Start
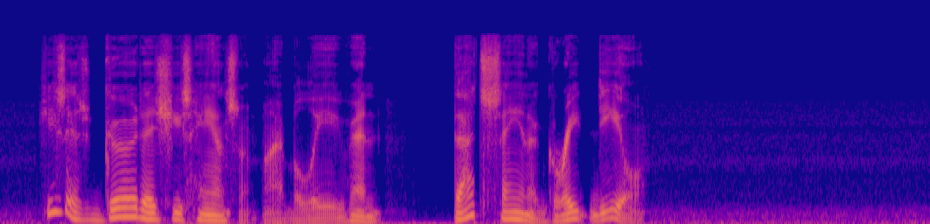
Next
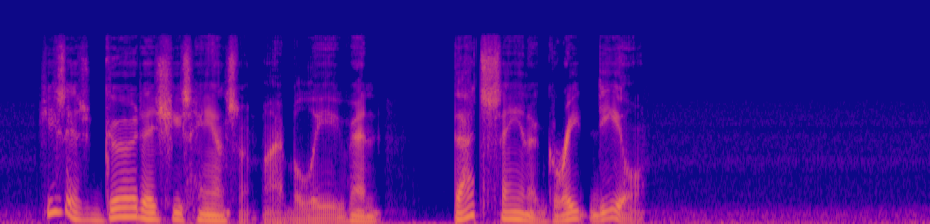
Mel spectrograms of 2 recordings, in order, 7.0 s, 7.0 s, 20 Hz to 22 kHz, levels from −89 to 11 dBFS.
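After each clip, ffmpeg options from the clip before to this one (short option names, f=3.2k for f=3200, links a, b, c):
-af "bass=f=250:g=2,treble=f=4k:g=-5"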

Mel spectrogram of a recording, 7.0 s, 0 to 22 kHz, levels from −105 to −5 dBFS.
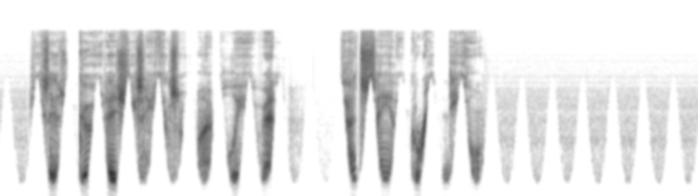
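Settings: -af "afftfilt=real='re*gte(b*sr/1024,310*pow(4400/310,0.5+0.5*sin(2*PI*3.3*pts/sr)))':imag='im*gte(b*sr/1024,310*pow(4400/310,0.5+0.5*sin(2*PI*3.3*pts/sr)))':win_size=1024:overlap=0.75,volume=-2dB"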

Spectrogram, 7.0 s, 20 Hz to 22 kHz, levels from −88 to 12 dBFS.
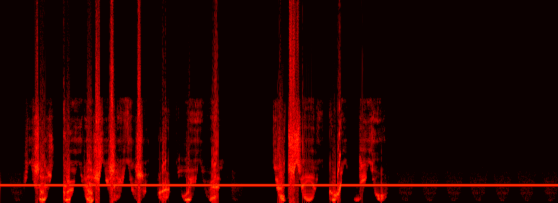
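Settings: -af "aeval=exprs='val(0)+0.00794*sin(2*PI*2000*n/s)':c=same,aeval=exprs='0.0335*(abs(mod(val(0)/0.0335+3,4)-2)-1)':c=same"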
